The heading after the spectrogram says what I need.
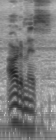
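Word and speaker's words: Art3mis: a female gunter named art threamus pronounced artemis i discovered it about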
